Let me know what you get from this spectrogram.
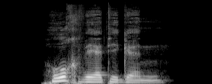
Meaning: inflection of hochwertig: 1. strong genitive masculine/neuter singular 2. weak/mixed genitive/dative all-gender singular 3. strong/weak/mixed accusative masculine singular 4. strong dative plural
- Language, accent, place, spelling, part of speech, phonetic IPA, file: German, Germany, Berlin, hochwertigen, adjective, [ˈhoːxˌveːɐ̯tɪɡn̩], De-hochwertigen.ogg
